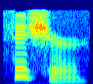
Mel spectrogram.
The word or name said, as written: fissure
